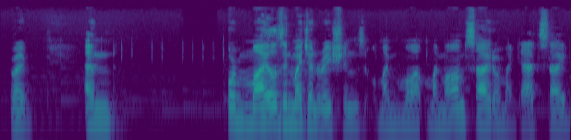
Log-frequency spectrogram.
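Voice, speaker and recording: A man's voice: a little high, warm tone. A young adult man from Kuwait, a podcast guest who talks in a playful, joking way. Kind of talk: casual podcast chat.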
